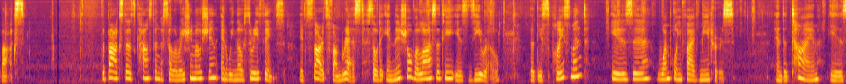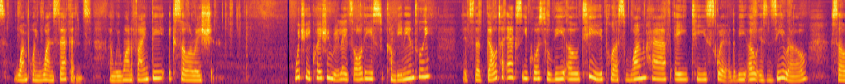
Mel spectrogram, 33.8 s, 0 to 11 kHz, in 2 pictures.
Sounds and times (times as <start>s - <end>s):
Speech: 0.0s - 0.6s, 2.0s - 14.8s, 15.5s - 21.3s, 22.8s - 25.6s, 26.2s - 33.8s.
